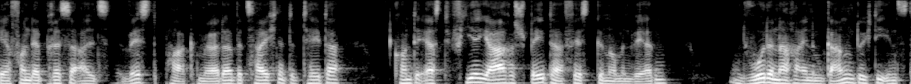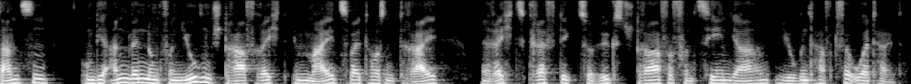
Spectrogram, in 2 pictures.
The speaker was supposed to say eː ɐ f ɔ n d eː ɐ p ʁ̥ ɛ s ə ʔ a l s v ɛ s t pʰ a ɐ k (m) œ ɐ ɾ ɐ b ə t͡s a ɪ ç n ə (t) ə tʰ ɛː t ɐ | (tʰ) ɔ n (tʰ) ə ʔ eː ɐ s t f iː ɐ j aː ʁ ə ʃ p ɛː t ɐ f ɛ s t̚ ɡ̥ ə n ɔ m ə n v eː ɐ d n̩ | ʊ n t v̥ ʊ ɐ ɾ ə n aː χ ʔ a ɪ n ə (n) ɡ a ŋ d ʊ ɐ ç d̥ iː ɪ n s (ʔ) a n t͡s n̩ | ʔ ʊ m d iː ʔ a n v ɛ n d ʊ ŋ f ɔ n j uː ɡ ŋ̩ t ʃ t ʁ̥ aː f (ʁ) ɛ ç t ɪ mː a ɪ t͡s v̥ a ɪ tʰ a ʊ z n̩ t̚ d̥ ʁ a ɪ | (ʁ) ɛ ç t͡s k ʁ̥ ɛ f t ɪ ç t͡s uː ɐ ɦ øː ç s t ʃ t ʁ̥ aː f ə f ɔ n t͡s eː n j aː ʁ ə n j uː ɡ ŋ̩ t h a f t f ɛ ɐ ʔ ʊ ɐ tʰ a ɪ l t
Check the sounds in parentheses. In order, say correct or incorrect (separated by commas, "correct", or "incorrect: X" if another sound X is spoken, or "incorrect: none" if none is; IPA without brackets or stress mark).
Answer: correct, correct, incorrect: kʰ, incorrect: t, incorrect: m, incorrect: t, correct, correct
